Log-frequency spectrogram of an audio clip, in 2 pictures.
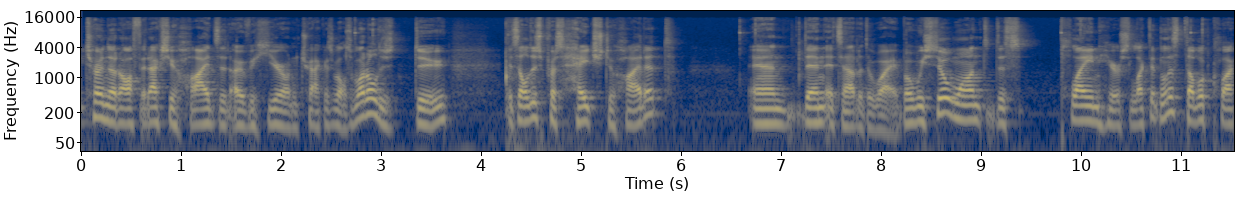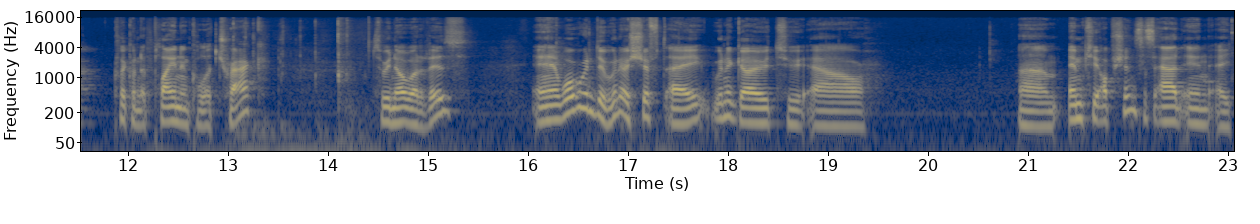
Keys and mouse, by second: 2.7 click, 4.2 h, 6.5 click, 7.1-8.2 middle drag, 9.8 click, 11.0-14.0 drag, 16.3-16.6 middle drag, 17.0 shift+a.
